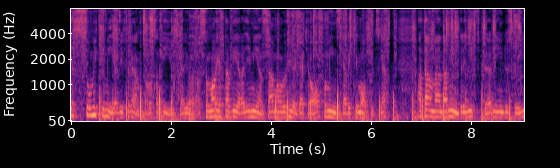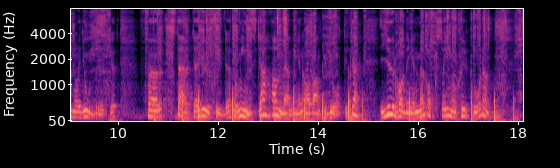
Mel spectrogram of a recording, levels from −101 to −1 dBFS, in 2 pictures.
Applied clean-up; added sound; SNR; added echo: none; Writing; 6 dB; reverberation time 0.3 s.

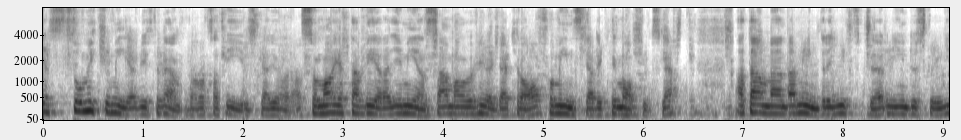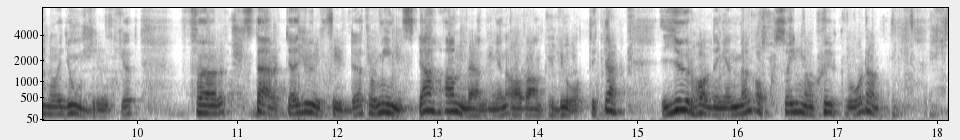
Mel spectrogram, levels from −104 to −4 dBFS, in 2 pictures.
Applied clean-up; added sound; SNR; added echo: neural separator model SepFormer DNS4.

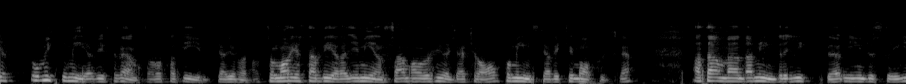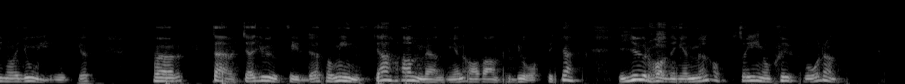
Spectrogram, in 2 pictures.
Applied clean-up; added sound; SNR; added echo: neural mask model DeepFilterNet 3.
